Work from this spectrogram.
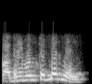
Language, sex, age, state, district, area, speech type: Bengali, male, 30-45, West Bengal, Paschim Bardhaman, urban, conversation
